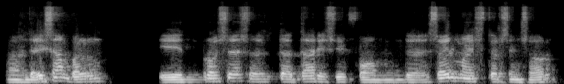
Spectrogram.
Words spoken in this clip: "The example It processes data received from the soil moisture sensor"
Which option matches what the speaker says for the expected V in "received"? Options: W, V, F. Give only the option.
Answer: F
